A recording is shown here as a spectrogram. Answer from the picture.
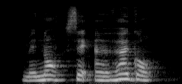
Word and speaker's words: wagon: Il y a des gens qui le prononcent un wagon. Mais non, c'est un wagon.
